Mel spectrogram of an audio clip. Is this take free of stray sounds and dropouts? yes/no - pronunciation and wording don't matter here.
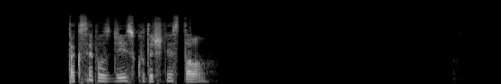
yes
